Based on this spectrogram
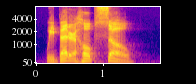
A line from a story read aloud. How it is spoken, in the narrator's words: Horace growled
